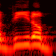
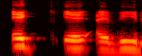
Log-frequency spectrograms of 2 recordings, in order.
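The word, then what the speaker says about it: Evita: In defense of Rachel Zegler and Jamie Lloyd's controversial Avito balcony scene, Avita, I said, I know I just said Avito. Don't yell at me for mispronunciation.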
